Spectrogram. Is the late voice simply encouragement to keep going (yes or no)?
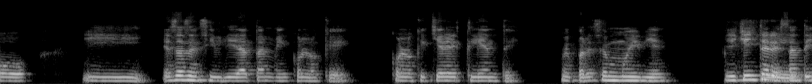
yes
